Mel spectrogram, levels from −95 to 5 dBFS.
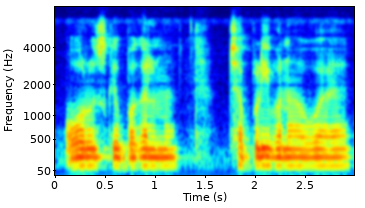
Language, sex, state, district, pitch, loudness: Hindi, male, Jharkhand, Deoghar, 110 Hz, -16 LUFS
